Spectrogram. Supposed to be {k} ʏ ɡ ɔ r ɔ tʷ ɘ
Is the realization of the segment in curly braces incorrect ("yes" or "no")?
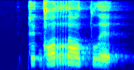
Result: no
